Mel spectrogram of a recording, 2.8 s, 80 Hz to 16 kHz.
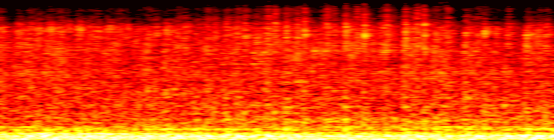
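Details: Toyota FJ40 first fire-up after a tune-up, exhaust leak repair, V-band clamps and new aluminum fuel lines; steady low rumble, even beat, no exhaust ticking, quiet idle. A fuel problem and smoking headers followed.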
